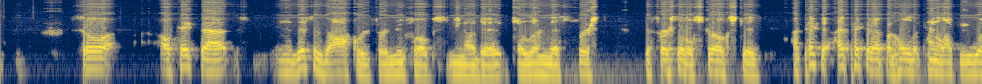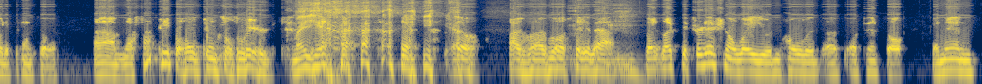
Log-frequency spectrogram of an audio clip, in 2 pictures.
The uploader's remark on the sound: on the phone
